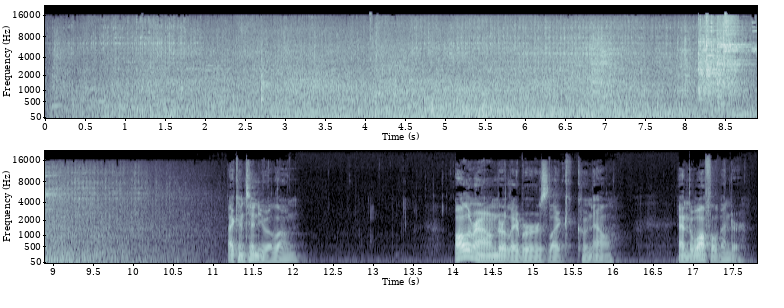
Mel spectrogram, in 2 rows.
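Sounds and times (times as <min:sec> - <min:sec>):
elevated SkyTrain rumbling overhead: 0:00.0 - 0:11.1
sharp metallic screech of elevated SkyTrain: 0:06.0 - 0:09.3
speech: 0:11.2 - 0:12.2, 0:14.0 - 0:16.1, 0:16.8 - 0:17.7.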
